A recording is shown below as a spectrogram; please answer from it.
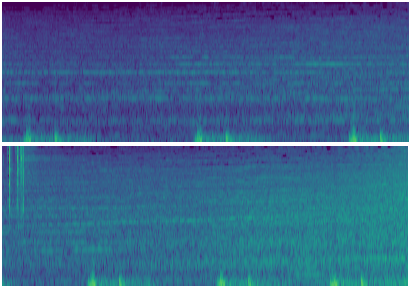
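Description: Trailer sound design: a heartbeat-like pulse of paired low thumps, about every second and a half and coming a little faster, over a steady drone that slowly rises in pitch, building tension.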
